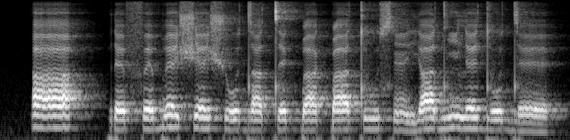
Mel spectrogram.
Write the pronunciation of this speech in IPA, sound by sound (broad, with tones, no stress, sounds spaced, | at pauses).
a˦ | ɾ ɛ˨ f ɛ˨˦ b ɛ˦ ʃ ɛ˧ ʃ o˨ d a˨ t ɛ˧ ɡ͡b a˦ k͡p a˦ t u˦ s ɛ̃˧ j a˦ d ĩ˦ l ɛ˦ d o˧ d ɛ˨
